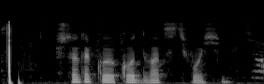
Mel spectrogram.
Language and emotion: Russian, neutral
